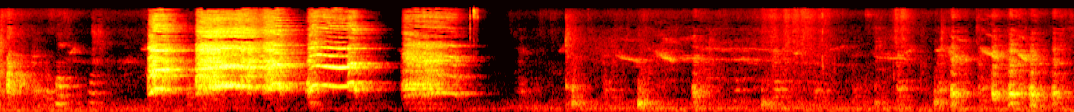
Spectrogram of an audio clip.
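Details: A crossbred rooster (Pelung, Ketawa and Bangkok chicken lines) in Yogyakarta gives one loud, rough crow of about two and a half seconds in several bursts, then soft clucks and quieter background calls; chicken crow.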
